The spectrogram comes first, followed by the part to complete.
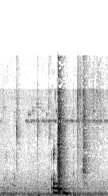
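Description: A short, high-pitched whine from an animal, rising and falling, a little after a second in, over a steady faint background hiss.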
